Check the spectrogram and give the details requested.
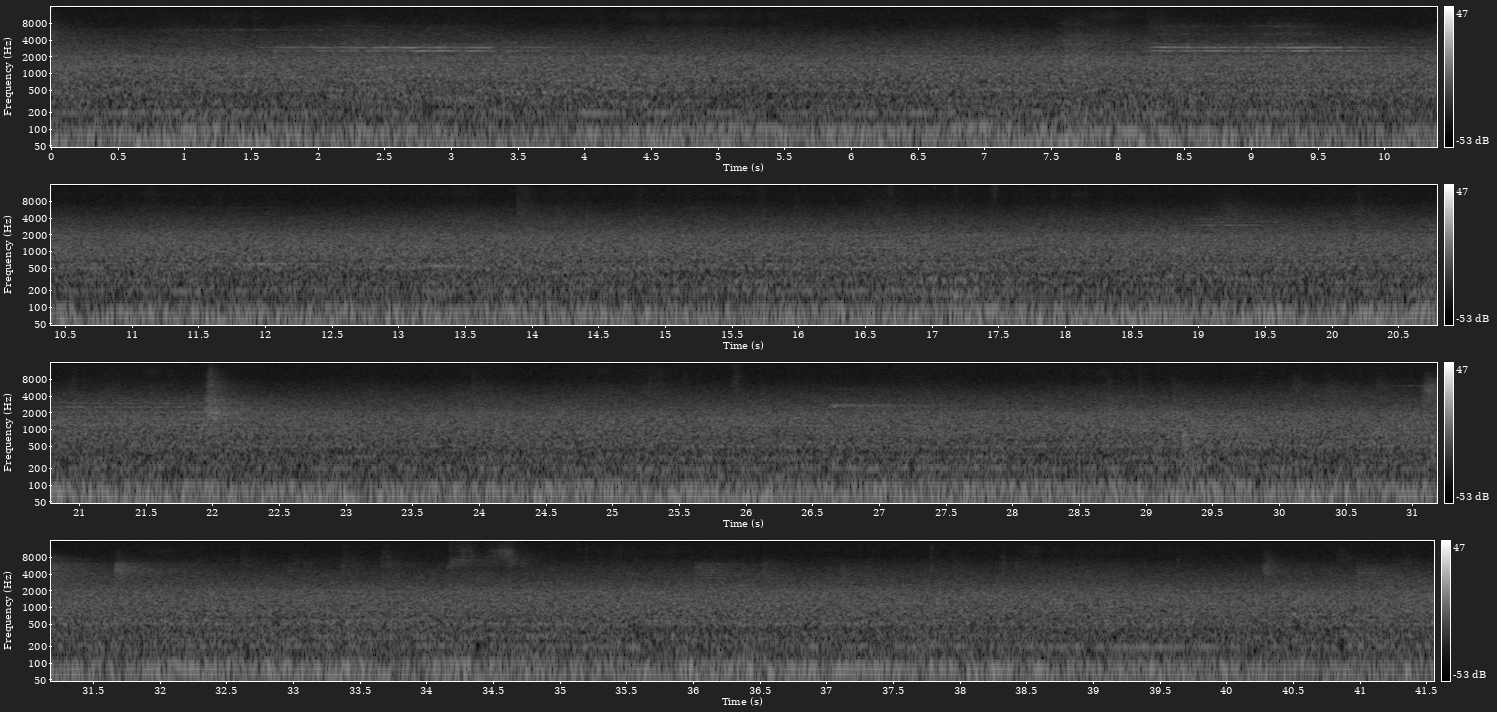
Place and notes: Former powerstation at Santral Istanbul
walking through the great halls of the former power station at Santral Istanbul.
